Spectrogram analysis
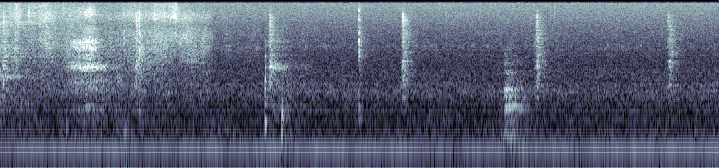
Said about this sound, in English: I really hope the fucking tick of the clock isn't in this entire episode. It shouldn't pick up.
